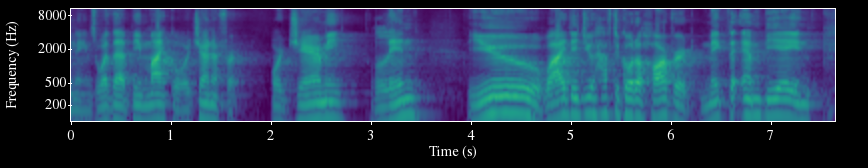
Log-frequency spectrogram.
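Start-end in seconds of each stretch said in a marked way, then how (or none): 3.9-7.5 scolding mom. Retold or imitated. Mom's scolding quote, loud.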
